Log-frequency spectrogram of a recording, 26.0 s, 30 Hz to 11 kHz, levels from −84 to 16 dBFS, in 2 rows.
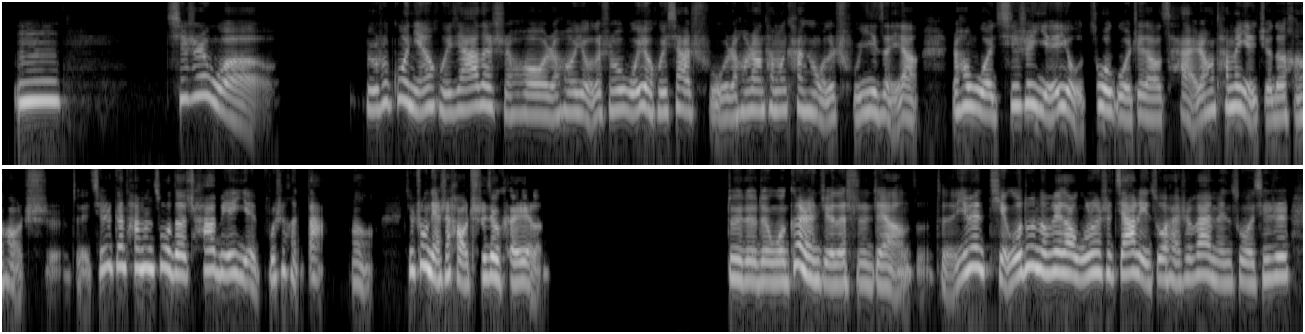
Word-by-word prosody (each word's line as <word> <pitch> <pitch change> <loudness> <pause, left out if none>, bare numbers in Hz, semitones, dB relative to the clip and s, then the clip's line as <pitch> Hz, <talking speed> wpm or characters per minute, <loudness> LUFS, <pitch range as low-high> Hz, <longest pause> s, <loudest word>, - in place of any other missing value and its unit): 嗯， 310 +1 +5 1.0
其 335 0 -6
实 370 +2 -2
我， 350 - -3 0.9
比 - - -7
如 230 - 0
说 285 +3 -3
过 325 +3 -2
年 245 +1 -1
回 210 -5 -6
家 230 +3 0
的 265 -1 -1
时 215 -7 -11
候， 195 -1 -3
然 185 0 -5
后 210 -1 -6
有 205 - -4
的 200 - -5
时 220 - -12
候 230 - -2
我 220 -1 0
也 255 -1 +3
会 210 +1 -3
下 215 +1 -3
厨， 190 -4 -10
然 180 +1 -5
后 215 - -6
让 225 -1 0
他 230 0 -7
们 225 +1 -5
看 240 -2 -5
看 210 -2 -6
我 165 - -7
的 165 - -3
厨 175 0 -11
艺 215 +1 -2
怎 190 -2 -7
样。 175 -2 -3 0.3
然 210 +2 -5
后 260 - +2
我 215 -7 +1
其 185 +10 -5
实 280 +1 0
也 205 -1 0
有 245 - 0
做 240 -5 +1
过 180 -4 -3
这 195 +4 -7
道 170 -2 -3
菜， - - -6
然 175 - -2
后 220 - -4
他 255 +1 -6
们 255 0 +3
也 150 - -1
觉 160 0 -7
得 175 +1 -2
很 175 0 -8
好 - - -7
吃。 - - -15
对， - - -14
其 285 - -5
实 325 - 0
跟 330 0 +1
他 310 0 +1
们 305 0 +6
做 305 -1 +1
的 250 -2 +5
差 285 +4 +1
别 250 0 +1
也 210 -5 -2
不 210 - -7
是 280 - -5
很 240 - -8
大。 - - -1 0.3
嗯， - - -9 0.3
就 280 - -1
重 340 +2 +6
点 225 -6 +5
是 230 - +1
好 240 - +3
吃 225 +5 -2
就 230 -2 +9
可 185 -1 +2
以 195 - +3
了。 185 - -6 1.8
对 215 -2 +2
对 195 0 0
对， 190 +1 -1
我 190 0 0
个 350 0 +4
人 220 -8 +5
觉 180 -2 0
得 175 +1 +1
是 180 0 -8
这 175 +1 -2
样 165 - -1
子。 265 - -20
对， - - -11
因 255 - +2
为 320 -2 +5
铁 270 -5 -2
锅 245 - +4
炖 320 +1 +5
的 275 - +6
味 270 +1 +5
道， 255 -2 +6
无 220 0 +2
论 265 +1 +5
是 255 -1 -2
家 250 +2 +6
里 210 -6 +2
做 215 +3 -1
还 205 -2 -4
是 215 +3 -6
外 245 0 +2
面 185 -2 -5
做， 190 -1 -4
其 210 +4 -5
实 235 +1 +1
225 Hz, 275 characters per minute, -22 LUFS, 195-260 Hz, 1.8 s, 就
